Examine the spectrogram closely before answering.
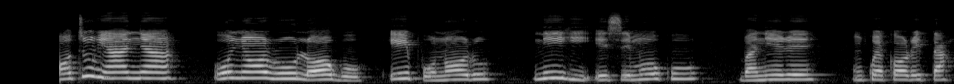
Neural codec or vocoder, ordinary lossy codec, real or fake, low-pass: none; none; real; 19.8 kHz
